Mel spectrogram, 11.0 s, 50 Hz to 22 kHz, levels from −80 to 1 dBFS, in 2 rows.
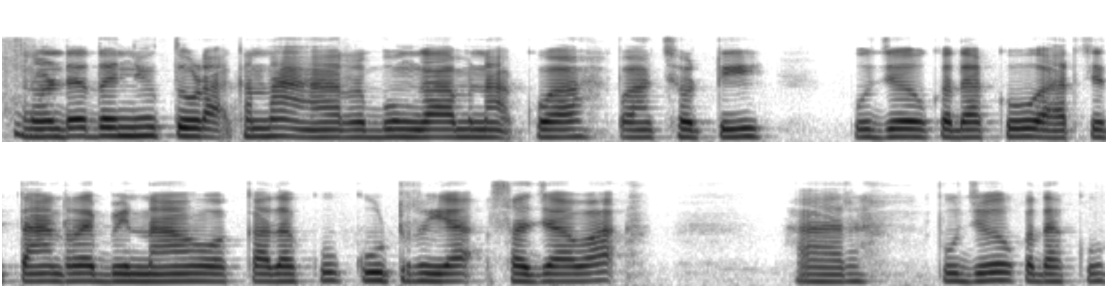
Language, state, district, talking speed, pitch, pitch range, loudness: Santali, Jharkhand, Sahebganj, 160 wpm, 210 Hz, 205-220 Hz, -14 LUFS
